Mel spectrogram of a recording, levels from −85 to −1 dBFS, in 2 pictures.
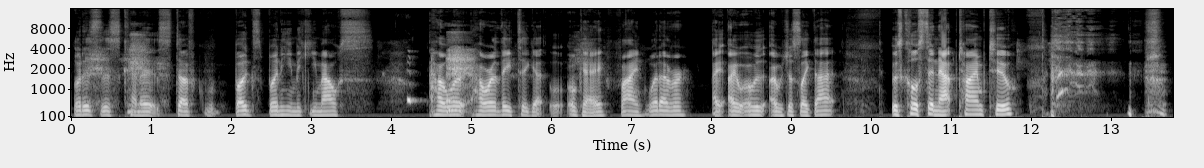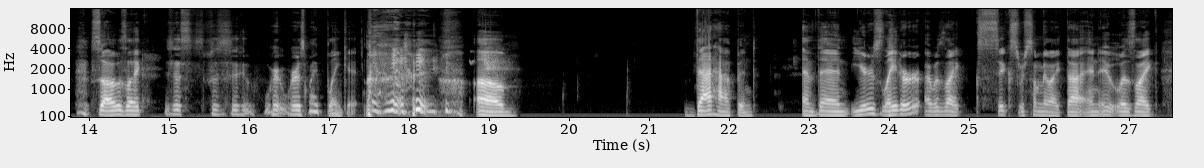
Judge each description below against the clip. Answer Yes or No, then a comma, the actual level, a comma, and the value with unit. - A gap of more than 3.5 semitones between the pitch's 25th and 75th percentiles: No, average, 3.1 semitones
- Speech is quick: No, average, 140 wpm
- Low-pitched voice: Yes, low, 130 Hz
